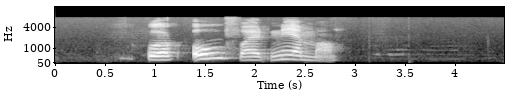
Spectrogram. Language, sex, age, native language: Icelandic, female, 7, Icelandic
